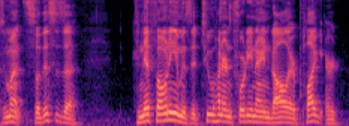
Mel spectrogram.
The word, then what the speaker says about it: Knifonium: If you want information on Knifonium, actually it's Knifonium. I gotta say it right. I said it Knifonium for a long time, and then I found out it's Knifonium with a K.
